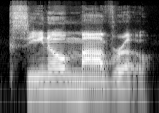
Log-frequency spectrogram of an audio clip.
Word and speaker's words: xinomavro: grape variety is called casino Mavro okay we're gonna try that again xinomavro all right it's spelled with an X the emphasis is on the Mothe part of the word so casino Mavro is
